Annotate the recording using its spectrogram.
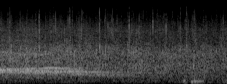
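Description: Studio audience applauding, the applause slowly dying away.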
